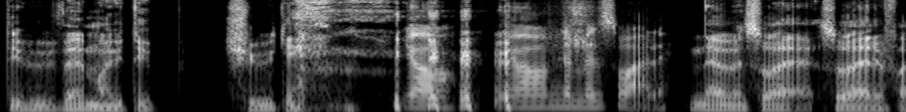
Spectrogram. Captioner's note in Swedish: skratt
